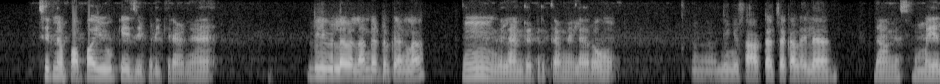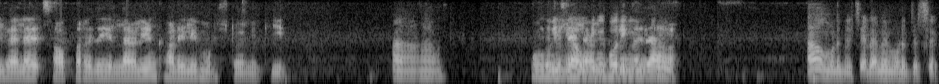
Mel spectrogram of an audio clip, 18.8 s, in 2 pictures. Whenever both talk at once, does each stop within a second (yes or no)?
no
